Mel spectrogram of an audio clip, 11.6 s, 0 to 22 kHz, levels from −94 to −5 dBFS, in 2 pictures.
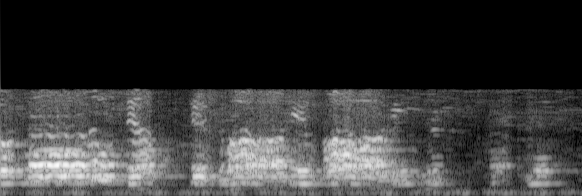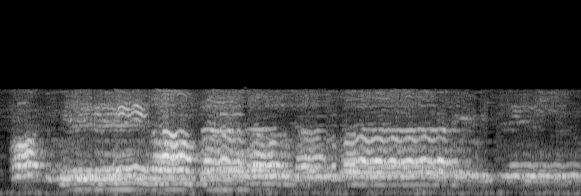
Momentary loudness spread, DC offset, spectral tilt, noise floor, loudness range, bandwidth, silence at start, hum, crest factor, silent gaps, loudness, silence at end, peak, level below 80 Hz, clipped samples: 18 LU; under 0.1%; -3.5 dB/octave; -51 dBFS; 7 LU; 3.5 kHz; 0 s; none; 18 dB; none; -21 LUFS; 0 s; -2 dBFS; -60 dBFS; under 0.1%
